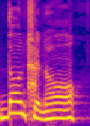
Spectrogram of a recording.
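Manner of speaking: put-on Minnesotan accent. Asked to do someone from minnesota, the speaker answers in a minnesota accent. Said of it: "You guys do someone from Minnesota?".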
